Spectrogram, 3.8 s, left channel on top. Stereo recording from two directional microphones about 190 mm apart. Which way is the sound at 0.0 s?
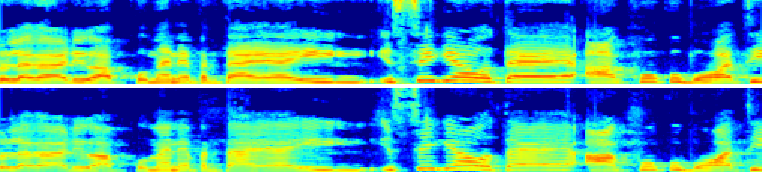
20° left (ahead or behind).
